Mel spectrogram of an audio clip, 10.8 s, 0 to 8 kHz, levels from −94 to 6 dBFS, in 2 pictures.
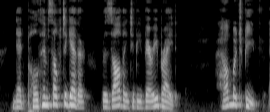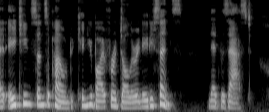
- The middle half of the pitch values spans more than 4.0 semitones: Yes, average, 5.2 semitones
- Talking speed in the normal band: Yes, average, 165 wpm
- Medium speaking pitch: Yes, medium, 175 Hz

